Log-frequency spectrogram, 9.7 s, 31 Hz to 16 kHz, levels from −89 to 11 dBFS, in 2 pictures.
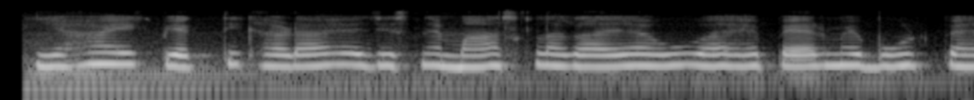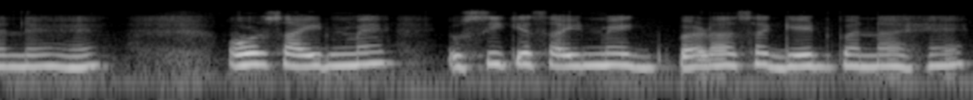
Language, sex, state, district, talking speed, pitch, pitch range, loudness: Hindi, female, Chhattisgarh, Korba, 180 wpm, 265 Hz, 255-275 Hz, -23 LUFS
